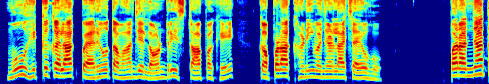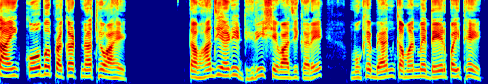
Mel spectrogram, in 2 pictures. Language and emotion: Sindhi, angry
